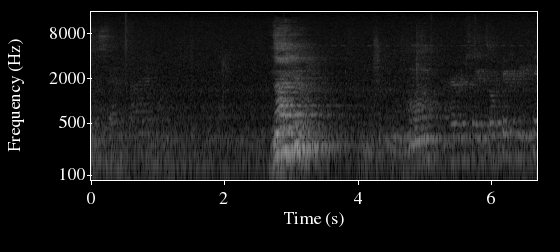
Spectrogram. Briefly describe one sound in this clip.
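A man speaks into a microphone, heard through loudspeakers in an echoing hall.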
